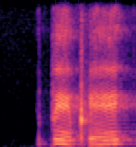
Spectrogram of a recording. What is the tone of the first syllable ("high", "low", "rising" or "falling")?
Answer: falling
